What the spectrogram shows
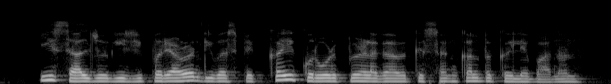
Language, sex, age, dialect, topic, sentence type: Bhojpuri, male, 25-30, Northern, agriculture, statement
